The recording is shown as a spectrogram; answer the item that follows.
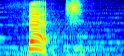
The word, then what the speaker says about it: fetch: Fetch, F E T C H, fetch 这个字的 T 不发音，fetch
